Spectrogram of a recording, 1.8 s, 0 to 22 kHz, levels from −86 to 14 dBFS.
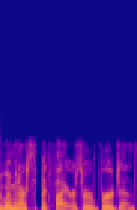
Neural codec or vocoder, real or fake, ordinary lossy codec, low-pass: none; real; Opus, 32 kbps; 7.2 kHz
